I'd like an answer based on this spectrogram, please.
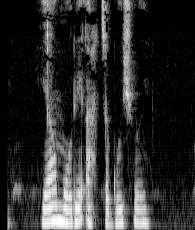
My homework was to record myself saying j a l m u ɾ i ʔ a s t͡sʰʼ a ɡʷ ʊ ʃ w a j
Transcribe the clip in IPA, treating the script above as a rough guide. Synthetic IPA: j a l m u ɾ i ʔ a ħ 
